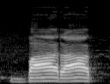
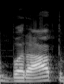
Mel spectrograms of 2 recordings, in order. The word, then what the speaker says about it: बरात: अधीर होता है और बारात बारात नहीं होती बारात होती है शादी ब्याह में जो जाती है उसको बरात बोलते हैं बरात बारात नहीं बरात बरात और आधार आ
